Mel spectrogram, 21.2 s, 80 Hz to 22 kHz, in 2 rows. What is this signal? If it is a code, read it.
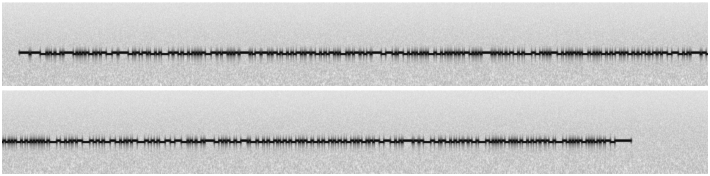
RTTY (45.45 baud, 170 Hz shift), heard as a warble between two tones, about 2200 Hz centre. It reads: RA9HC TU YO6BKU CQ CE2MG DE F4FL TNX FER CALL. UR RST 589 589. NAME NINA NINA. QTH PATRAS PATRAS.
